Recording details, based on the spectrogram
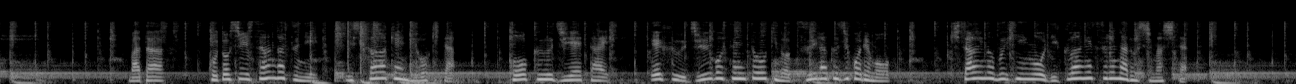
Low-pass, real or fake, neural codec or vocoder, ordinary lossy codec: none; fake; codec, 16 kHz, 8 kbps, FreqCodec, smaller model; none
